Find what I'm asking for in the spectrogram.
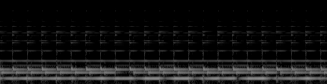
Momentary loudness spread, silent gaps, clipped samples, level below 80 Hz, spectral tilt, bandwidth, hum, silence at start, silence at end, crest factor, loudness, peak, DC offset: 2 LU; none; under 0.1%; -72 dBFS; -4.5 dB/octave; 15.5 kHz; none; 0 s; 0 s; 12 dB; -38 LUFS; -26 dBFS; under 0.1%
